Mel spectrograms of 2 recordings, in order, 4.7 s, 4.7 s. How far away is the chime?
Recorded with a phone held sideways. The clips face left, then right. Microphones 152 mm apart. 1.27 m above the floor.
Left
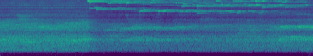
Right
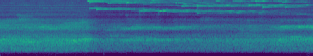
About 0.9 m.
